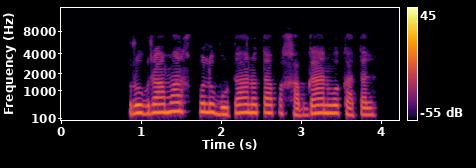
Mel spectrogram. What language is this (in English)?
Pashto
